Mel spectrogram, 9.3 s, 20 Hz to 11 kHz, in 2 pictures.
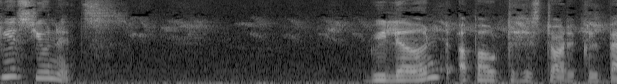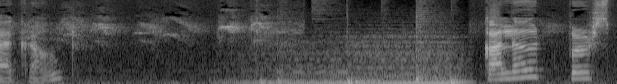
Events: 0.0s-9.2s: background noise
6.5s-8.2s: music
8.3s-9.2s: bird call

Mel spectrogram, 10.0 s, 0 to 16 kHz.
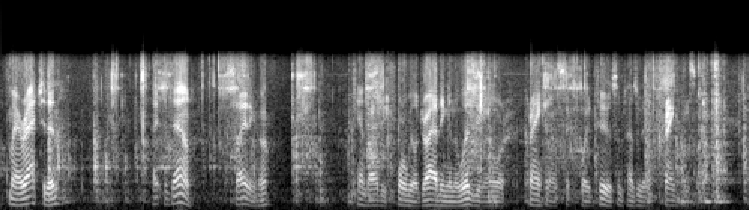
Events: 0.0s-0.1s: generic impact sounds
0.0s-0.6s: man speaking
0.0s-9.9s: mechanisms
0.3s-0.8s: generic impact sounds
1.0s-2.0s: generic impact sounds
1.8s-2.3s: man speaking
2.4s-3.0s: generic impact sounds
2.8s-3.3s: man speaking
3.1s-3.3s: generic impact sounds
3.6s-4.2s: generic impact sounds
4.3s-5.2s: generic impact sounds
4.4s-6.4s: man speaking
5.5s-6.5s: generic impact sounds
6.6s-8.8s: generic impact sounds
6.7s-9.5s: man speaking
9.0s-9.9s: generic impact sounds
9.6s-9.9s: man speaking

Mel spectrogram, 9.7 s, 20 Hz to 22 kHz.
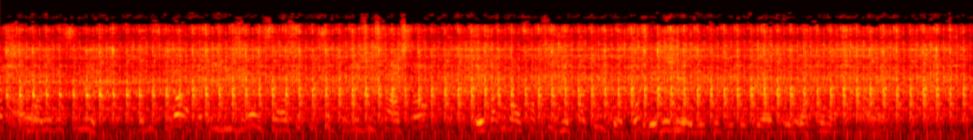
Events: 0.0s-0.9s: man speaking
0.0s-9.7s: lawn mower
1.4s-4.3s: man speaking
4.7s-8.9s: man speaking

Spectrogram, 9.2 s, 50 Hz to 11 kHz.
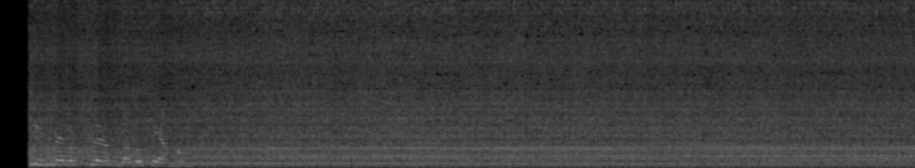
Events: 0.3s-9.1s: mechanisms
0.3s-2.0s: female speech

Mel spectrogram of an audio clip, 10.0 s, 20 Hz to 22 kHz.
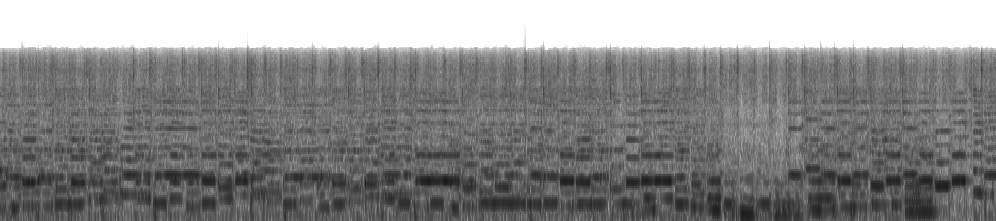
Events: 0.0s-9.9s: mechanisms
0.0s-9.9s: music

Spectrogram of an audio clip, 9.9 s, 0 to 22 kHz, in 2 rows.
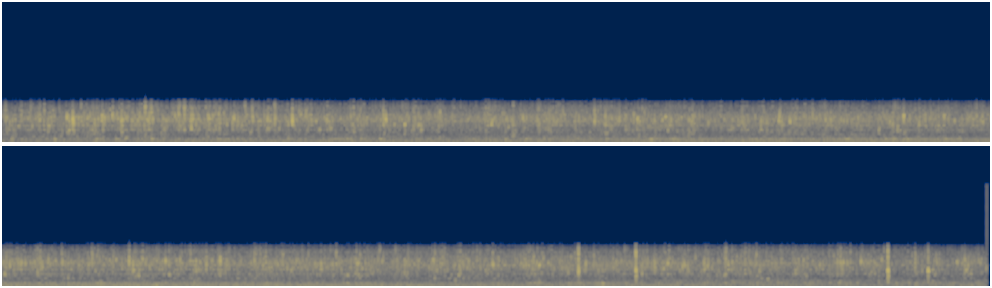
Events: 0.0s-9.8s: mechanisms
0.0s-9.8s: ocean
1.6s-1.8s: speech
3.1s-3.4s: speech
4.1s-4.3s: speech

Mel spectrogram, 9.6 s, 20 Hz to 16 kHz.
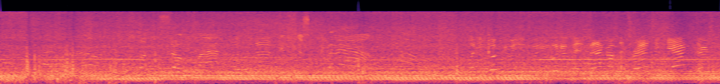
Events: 0.0s-9.6s: speedboat
0.0s-9.6s: water
1.8s-5.0s: male speech
6.3s-9.6s: male speech

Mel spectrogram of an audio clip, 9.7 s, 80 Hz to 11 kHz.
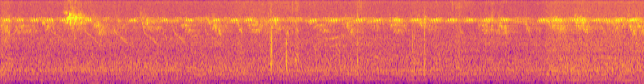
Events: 0.0s-9.6s: bird call
0.0s-9.6s: rail transport
6.3s-6.4s: tap

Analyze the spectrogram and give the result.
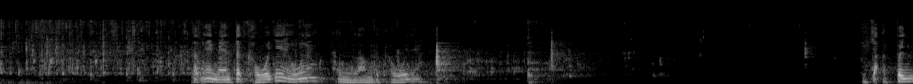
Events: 0.0s-5.8s: fill (with liquid)
0.0s-7.2s: trickle
0.0s-9.1s: background noise
1.9s-3.2s: male speech
3.4s-4.3s: male speech
4.3s-4.5s: tap
5.3s-5.4s: generic impact sounds
5.5s-5.6s: generic impact sounds
7.0s-7.2s: clicking
8.0s-8.1s: generic impact sounds
8.4s-8.5s: clicking
8.6s-9.1s: male speech

